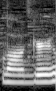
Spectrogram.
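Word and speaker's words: 龍: Long. It's Cantonese. Long. In Mandarin, it's pronounced long.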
